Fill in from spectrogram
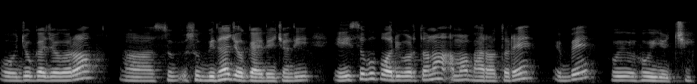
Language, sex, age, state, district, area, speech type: Odia, female, 18-30, Odisha, Khordha, rural, spontaneous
